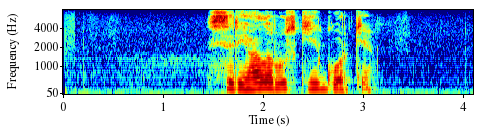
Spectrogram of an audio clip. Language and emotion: Russian, neutral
